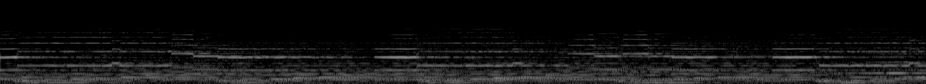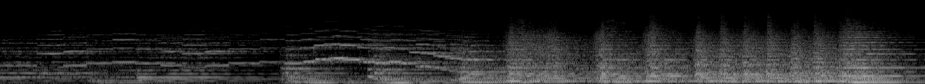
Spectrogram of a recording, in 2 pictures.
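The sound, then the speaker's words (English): Orchestral farruca, a flamenco dance, from a ballet. A steady, rhythmic passage with sustained melody swells midway into a louder, brighter section with strong, punchy accents. “the miller's wife invites her husband to dance a farruca, which is a type of flamenco dance. It sounds like this.”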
